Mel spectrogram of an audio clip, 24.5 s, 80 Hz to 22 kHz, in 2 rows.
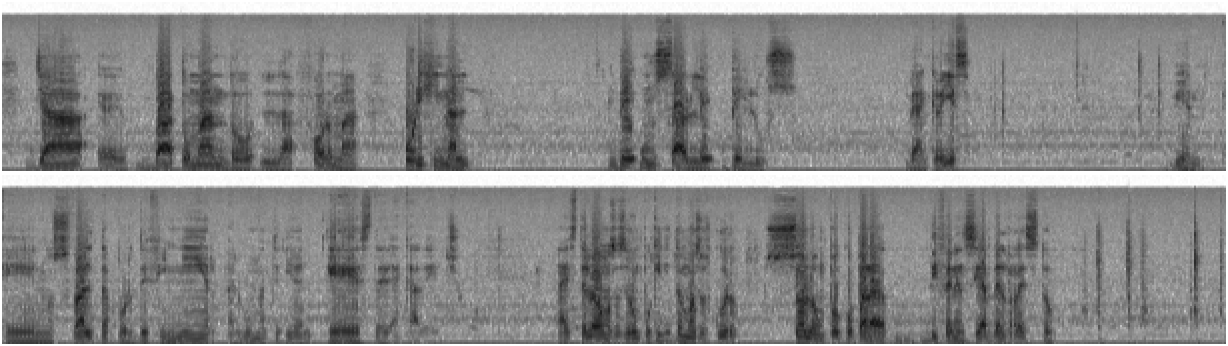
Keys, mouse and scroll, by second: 10.5 Escape, 11.7-12.8 drag, 13.2-14.4 right drag, 16.2 click, 17.2 click, 18.5 click, 19.2 click, 22.7 ctrl+c, 23.5 ctrl+v.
